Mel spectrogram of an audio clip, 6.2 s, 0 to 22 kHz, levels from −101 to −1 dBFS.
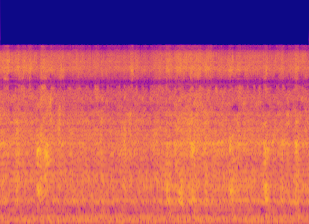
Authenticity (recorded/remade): remade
